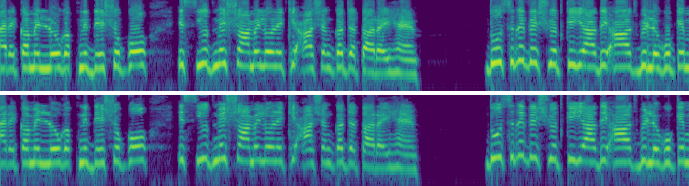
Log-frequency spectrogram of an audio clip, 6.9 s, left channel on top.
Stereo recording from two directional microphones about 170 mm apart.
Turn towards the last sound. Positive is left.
turn(degrees=10)  # may be behind; listen again after turning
